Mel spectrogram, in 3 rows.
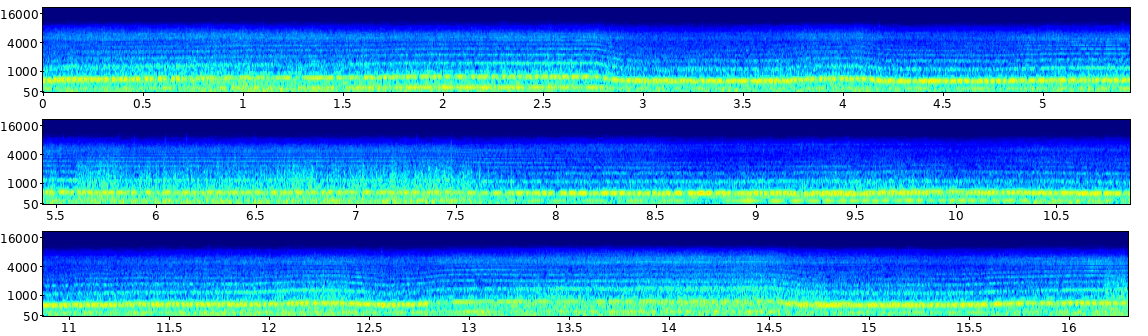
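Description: FPV racing quadcopter's brushless motors (MCB Primo 2207, 2450 kV) spinning 6-inch tri-blade props: a steady high whine whose pitch dips and climbs several times as the throttle changes, with a drop about three seconds in and a climb near the end.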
